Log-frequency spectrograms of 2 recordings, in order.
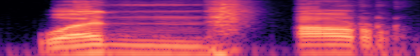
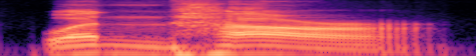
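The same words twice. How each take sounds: First: The final r is a light, slightly moving tap. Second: The final r is stiff with no tongue movement. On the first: The speaker calls it right. "Tetap lidah digerakkan tapi sedikit" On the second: The speaker calls it wrong. "bukan berarti dengan tidak digerakkan lidahnya seperti wanhar"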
